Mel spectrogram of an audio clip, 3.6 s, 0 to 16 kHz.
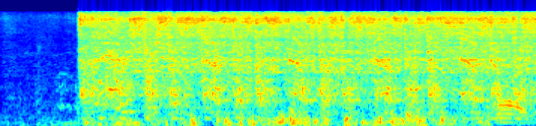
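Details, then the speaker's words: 1999 Chevy Cavalier, customer complaint of no start, no DTC: starter spins the engine in an even rhythmic churn for several seconds but it never catches or fires; crank no start. "customer complaint is that the vehicle is not starting basically a crank no start right"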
